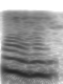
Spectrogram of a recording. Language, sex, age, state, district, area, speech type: Assamese, male, 45-60, Assam, Barpeta, rural, conversation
